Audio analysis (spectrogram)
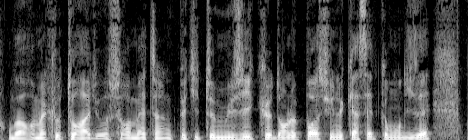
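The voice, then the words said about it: Put-on accent. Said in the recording (French): “Pourquoi je parle avec un accent, j'en sais rien ... reprenons un accent bien de chez nous”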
